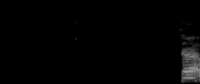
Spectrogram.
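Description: Near silence broken by a single faint, short click a little under a second in, then a man's voice begins near the end.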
